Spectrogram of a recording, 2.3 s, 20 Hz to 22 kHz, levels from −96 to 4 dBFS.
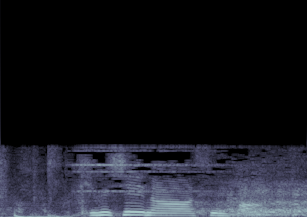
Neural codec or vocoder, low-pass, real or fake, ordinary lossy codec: none; 7.2 kHz; real; none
